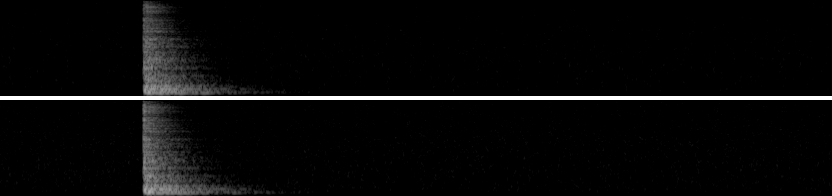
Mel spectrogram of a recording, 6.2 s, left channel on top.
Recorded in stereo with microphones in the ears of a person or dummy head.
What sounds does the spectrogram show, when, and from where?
1.1 s a thud: 15° right (ahead or behind), 3 m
